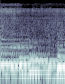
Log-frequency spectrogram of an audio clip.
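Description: Onions sizzle as they fry in butter for a sage butter sauce, a steady close crackle under a low, even background hum, with no one speaking.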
